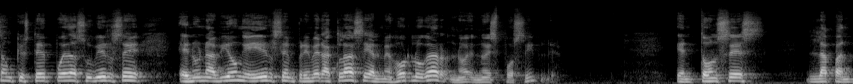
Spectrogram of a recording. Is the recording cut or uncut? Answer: uncut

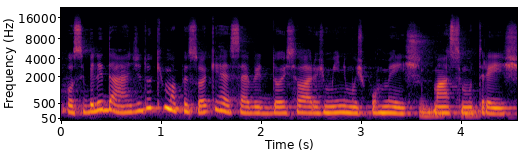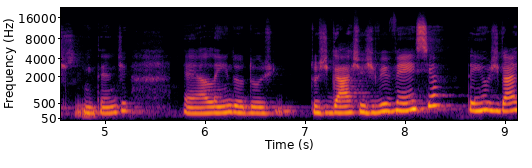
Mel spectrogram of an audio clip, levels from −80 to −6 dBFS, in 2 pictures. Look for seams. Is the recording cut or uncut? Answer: uncut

